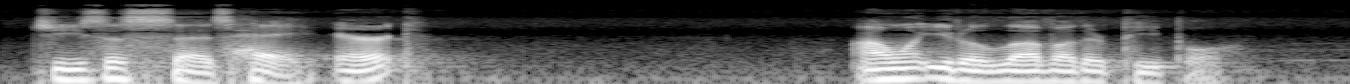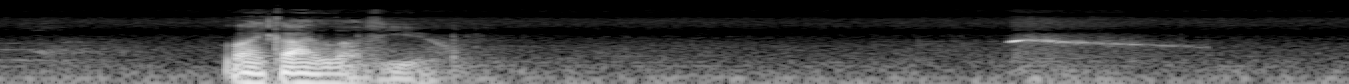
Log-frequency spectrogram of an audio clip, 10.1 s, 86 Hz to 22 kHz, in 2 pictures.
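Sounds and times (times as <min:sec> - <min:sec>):
hiss: 0:00.0 - 0:10.1
speech: 0:00.2 - 0:01.7, 0:03.2 - 0:04.7, 0:05.9 - 0:06.8
person whistling: 0:08.8 - 0:09.6.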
